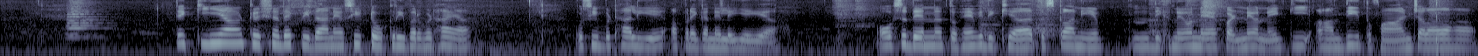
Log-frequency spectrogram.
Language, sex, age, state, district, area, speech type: Dogri, female, 30-45, Jammu and Kashmir, Jammu, urban, spontaneous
